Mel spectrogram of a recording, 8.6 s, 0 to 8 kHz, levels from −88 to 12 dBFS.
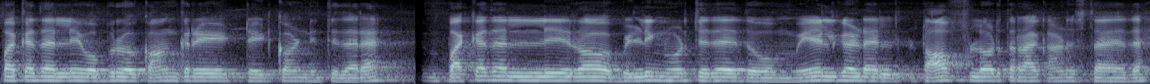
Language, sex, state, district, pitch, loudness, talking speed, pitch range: Kannada, male, Karnataka, Shimoga, 130 Hz, -17 LUFS, 95 wpm, 120-135 Hz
